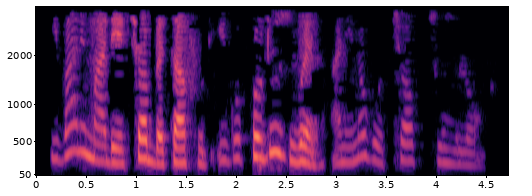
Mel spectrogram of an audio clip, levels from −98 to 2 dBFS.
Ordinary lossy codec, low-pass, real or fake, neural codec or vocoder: MP3, 16 kbps; 3.6 kHz; real; none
